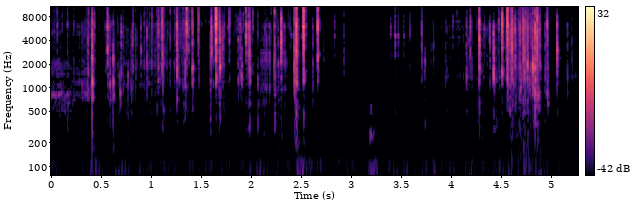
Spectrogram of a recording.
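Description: Flat palms and fingertips with long pink nails press into and rub across a large, round, solid slab of tiny pastel polystyrene foam beads glued together, sitting in a black tray. The result is a quiet, bright crinkling and crackling made of many quick, sharp snaps and pops, with almost no low end. The activity eases into a brief lull near the middle before building up again.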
